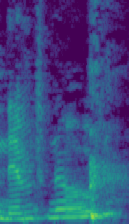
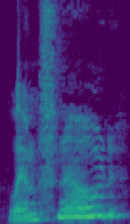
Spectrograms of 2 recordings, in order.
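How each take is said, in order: First: The first word starts with an N sound. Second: The first word starts with an L sound. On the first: The speaker calls it wrong. "You just call it a nymph node?" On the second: The speaker calls it right. "How do you pronounce it?"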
